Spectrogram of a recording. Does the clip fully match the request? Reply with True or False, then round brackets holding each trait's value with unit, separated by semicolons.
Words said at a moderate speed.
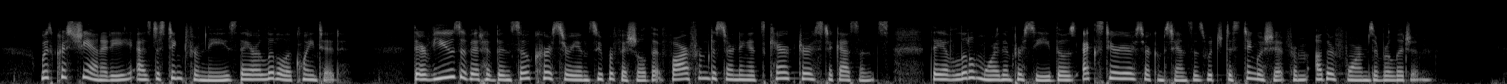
True (175 wpm)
